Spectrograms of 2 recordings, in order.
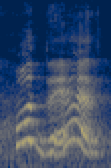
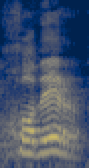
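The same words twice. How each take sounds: First: It sounds pleasantly surprised and friendly. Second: It sounds angry and annoyed. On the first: Reacting with surprise to good news. "So in a good way, maybe if you say like joder tia" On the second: Cursing at an accident. "maybe the people will look at you like, please be a little bit more"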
